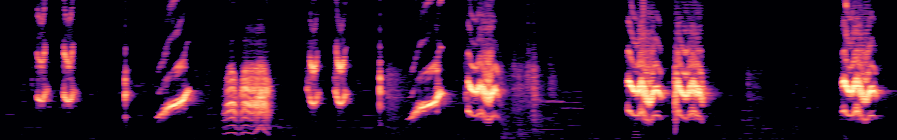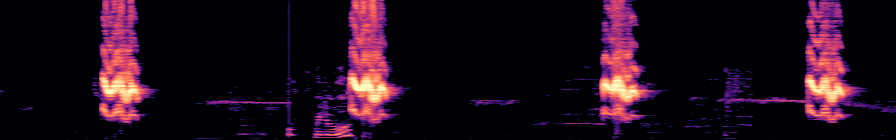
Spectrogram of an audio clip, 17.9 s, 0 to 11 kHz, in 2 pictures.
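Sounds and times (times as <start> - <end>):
parakeet squawking: 0.4 - 0.9, 1.6 - 3.6, 6.3 - 7.2, 8.5 - 8.9, 10.0 - 10.5, 12.5 - 13.0, 15.0 - 15.5, 17.1 - 17.6.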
